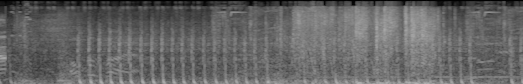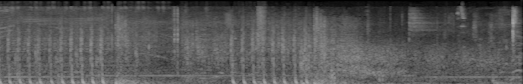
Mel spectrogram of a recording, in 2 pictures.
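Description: Rapid automatic gunfire from the Crysis Remastered video game, a long run of evenly spaced sharp shots that swells into a denser burst midway, then continues in steady bursts before fading slightly at the end.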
